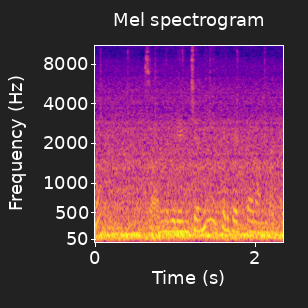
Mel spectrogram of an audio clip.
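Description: A person talking, heard over a steady low hum inside a stationary car.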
